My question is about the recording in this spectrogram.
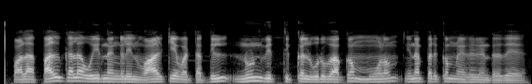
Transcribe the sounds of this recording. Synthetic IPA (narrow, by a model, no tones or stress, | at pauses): pɐlɐpɐlkɐlɐʊjɪɾɳɐŋɡɐɭɪnʋaːɻkɐɪʋɐʈːɐt̪ːɪlnuːɳʋɪt̪ːɯkːɐɭʊɾʊʋaːkɐmːuːlɐmɪnɐpːɛɾɯkːɐmnɐɣɐɾɣɪndrɐðɯ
